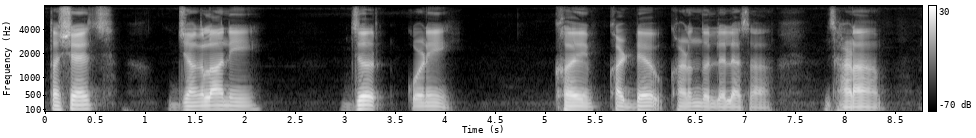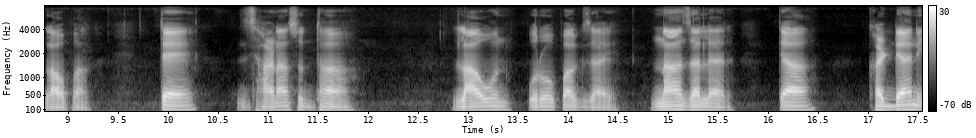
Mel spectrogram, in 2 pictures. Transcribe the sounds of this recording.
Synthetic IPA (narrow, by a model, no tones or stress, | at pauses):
t̪əɕet͡s | d͡ʑəŋɡlani | d͡zəɾ | koɽ̃i | kʰəjkʰəɖekʰəɽ̃ənd̪oleljasa | d͡zʱaɽ̃a | lawpak̚ | t̪e | d͡zʱaɽ̃asud̪ʱːa | laʋuːnpuɾowpakd͡zaj | nad͡zaljaɾ | t̪ja | kʰəɖjani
